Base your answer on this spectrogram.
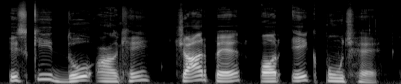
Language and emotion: Hindi, neutral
